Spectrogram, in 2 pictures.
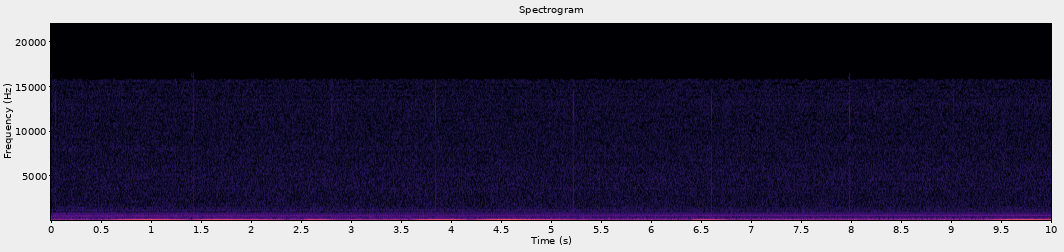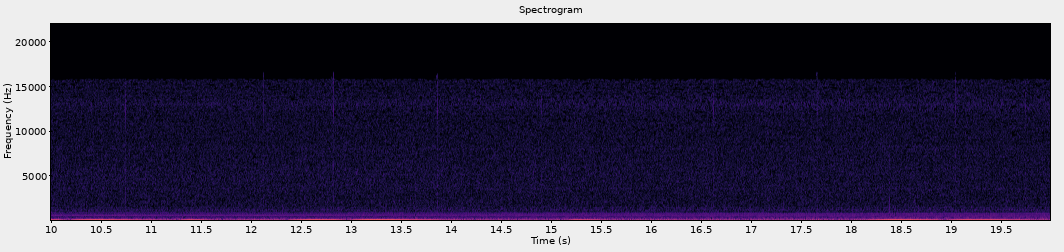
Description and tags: Brus RolandMC202
This is how a Roland MC-202 sounds if you don't play it.
noise, mc-202, roland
